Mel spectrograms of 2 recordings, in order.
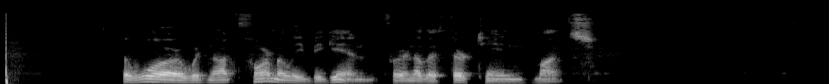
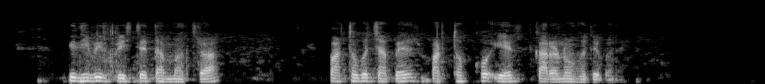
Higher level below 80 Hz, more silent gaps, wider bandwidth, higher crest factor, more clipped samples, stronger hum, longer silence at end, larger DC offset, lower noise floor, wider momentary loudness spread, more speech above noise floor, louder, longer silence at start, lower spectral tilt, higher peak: first, -48 dBFS vs -54 dBFS; neither; first, 11.5 kHz vs 7.8 kHz; about the same, 20 dB vs 16 dB; neither; neither; first, 2.4 s vs 1.45 s; neither; second, -79 dBFS vs -87 dBFS; first, 13 LU vs 7 LU; second, 57 dB vs 71 dB; second, -23 LUFS vs -16 LUFS; second, 0.05 s vs 0.4 s; about the same, -6.5 dB/octave vs -7 dB/octave; second, -4 dBFS vs 0 dBFS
